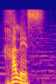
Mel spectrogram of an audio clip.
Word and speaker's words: jales: Jales. – En singular jale, del hebreo jalot jalá, en pronunciación yiddish.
